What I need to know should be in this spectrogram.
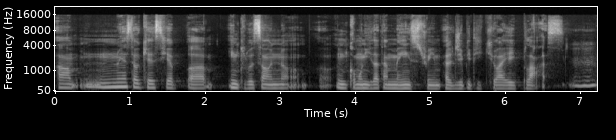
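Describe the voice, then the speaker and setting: Speaking at a very slow pace, a man has a dark, mellow tone at medium pitch. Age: 20s. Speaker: drag performer. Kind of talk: interview.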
